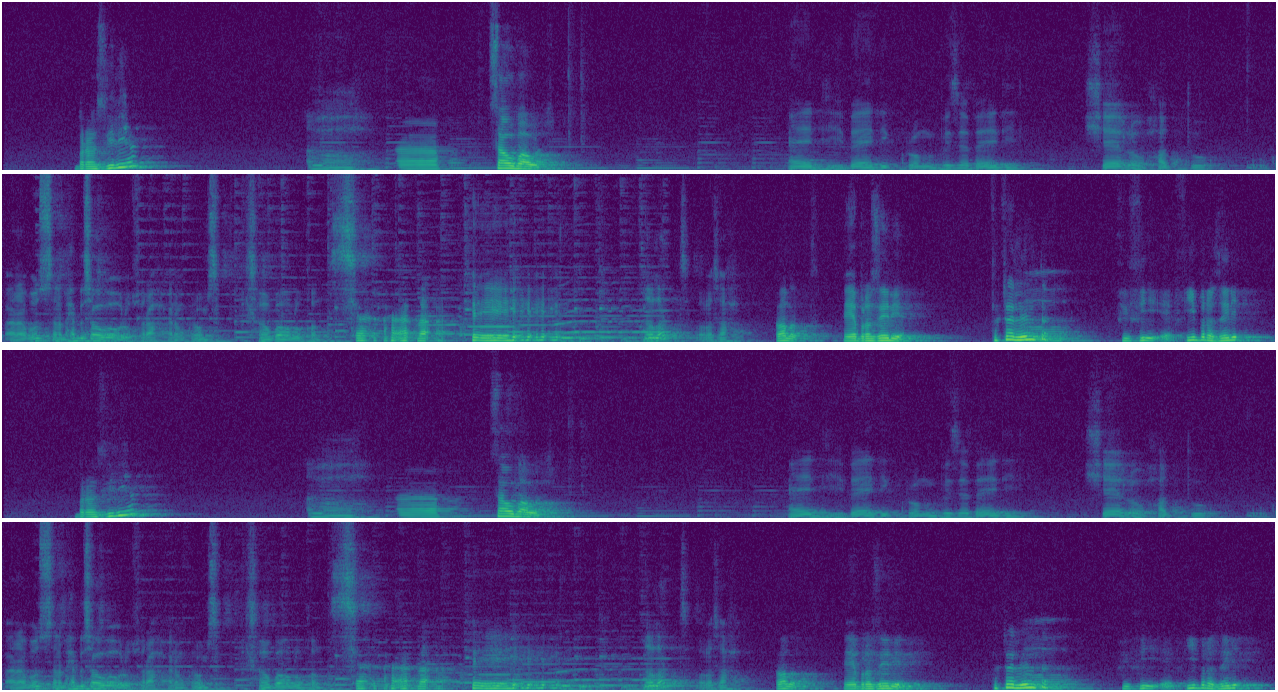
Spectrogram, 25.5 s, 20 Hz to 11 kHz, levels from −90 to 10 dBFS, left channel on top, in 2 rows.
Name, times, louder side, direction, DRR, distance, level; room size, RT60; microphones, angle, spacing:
voice 1, 0.7-1.4 3.9-4.4 4.9-5.4 16.3-17.2 17.4-18.3 20.5-20.7 21.1-21.8 22.6-23.1 23.9-25.1, left 2 dB, 60° left, 10 dB, 1.2 m, -21 dB
voice 2, 3.0-3.7 5.2-5.4 7.9-10.2 10.8-12.1 12.4-16.3 16.6-16.7 19.1-20.1 22.9-23.4, left 1 dB, 10° left, 6 dB, 2.1 m, -36 dB
sound 1, 3.1-10.7 11.3-11.4 11.7-11.8 12.0-12.1 12.4-12.8 13.1-19.4, left 2 dB, 40° left, 1.9 m, -42 dB
27.5 x 25.0 x 5.6 m, 0.83 s
head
